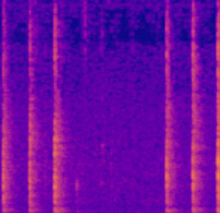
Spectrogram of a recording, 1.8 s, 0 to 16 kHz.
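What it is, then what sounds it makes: Hollow tapioca bread roll. Fingers tap six times on a sesame tapioca bread roll, in two groups of three. Each tap is a short, hollow, muffled thud with a low pitch around 215 Hz that dies away quickly, like a small basketball. The roll is hollow inside, with room enough to fit a finger.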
